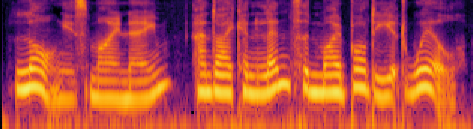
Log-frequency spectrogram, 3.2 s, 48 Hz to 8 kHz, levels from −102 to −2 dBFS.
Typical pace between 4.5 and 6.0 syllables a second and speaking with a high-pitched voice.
Yes: 5.0 syllables/s; high, 205 Hz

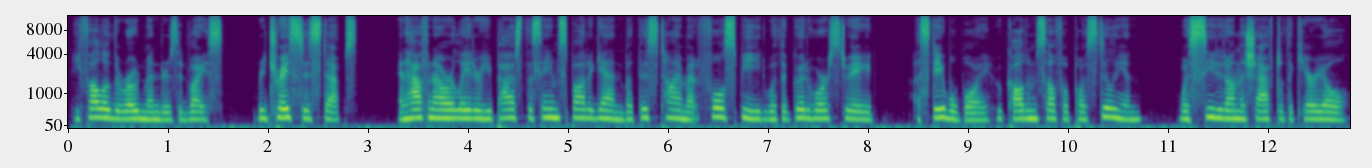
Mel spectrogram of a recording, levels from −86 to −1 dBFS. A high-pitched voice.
Yes: high, 200 Hz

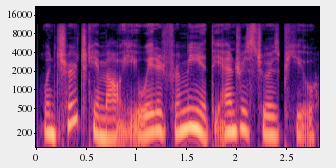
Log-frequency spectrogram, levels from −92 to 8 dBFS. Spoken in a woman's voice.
Yes: female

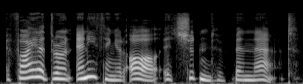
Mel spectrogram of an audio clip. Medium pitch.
No: high, 240 Hz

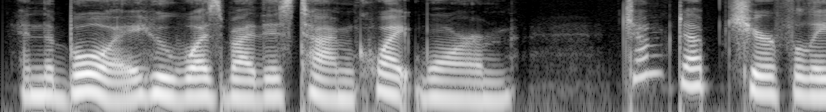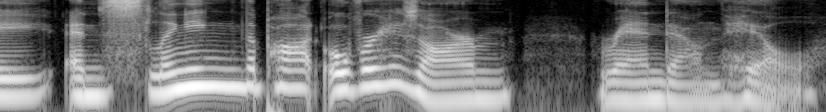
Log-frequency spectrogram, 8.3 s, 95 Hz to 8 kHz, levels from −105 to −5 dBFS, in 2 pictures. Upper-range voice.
Yes: high, 195 Hz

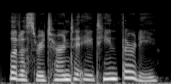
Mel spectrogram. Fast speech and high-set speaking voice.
Yes: fast, 210 wpm; high, 220 Hz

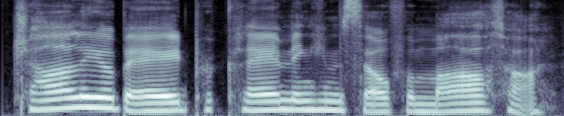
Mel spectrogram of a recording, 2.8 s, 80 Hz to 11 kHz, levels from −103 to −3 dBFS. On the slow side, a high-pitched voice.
Yes: slow, 130 wpm; high, 195 Hz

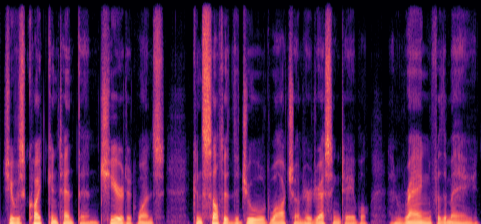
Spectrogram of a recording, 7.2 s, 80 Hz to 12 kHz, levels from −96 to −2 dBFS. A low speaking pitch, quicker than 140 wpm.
Yes: low, 115 Hz; average, 175 wpm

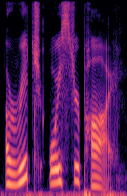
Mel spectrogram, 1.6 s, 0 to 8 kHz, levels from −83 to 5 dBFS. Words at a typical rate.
Yes: average, 150 wpm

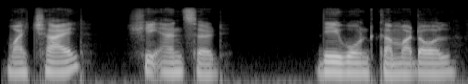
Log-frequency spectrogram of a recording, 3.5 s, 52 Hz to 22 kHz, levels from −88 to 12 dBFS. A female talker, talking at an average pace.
No: male; average, 155 wpm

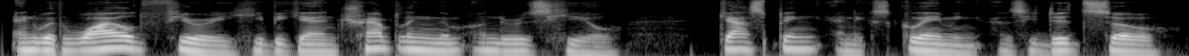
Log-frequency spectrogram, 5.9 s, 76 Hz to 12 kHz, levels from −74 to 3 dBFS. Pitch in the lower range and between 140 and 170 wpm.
No: low, 120 Hz; average, 180 wpm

